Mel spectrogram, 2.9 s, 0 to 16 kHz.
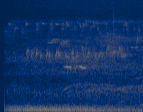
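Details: Rainbow bee-eater (Merops ornatus) at Coolac Cabins & Camping, Gundagai, New South Wales, Australia, on 22 October 2021: rapid runs of short chirpy, rolling notes in a steady chatter over a low rumbling background.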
